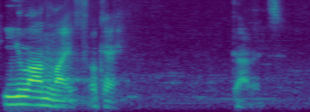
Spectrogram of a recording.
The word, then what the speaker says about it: Elan Lyft: And just so I pronounce it right, the company name is just It's Elan Life. Elan Life.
